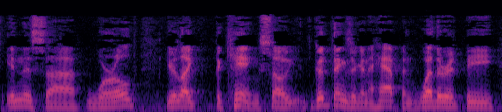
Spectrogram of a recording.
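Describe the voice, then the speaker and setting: A man talks as a guest on a podcast. His voice sits at a middle pitch, and he speaks in a plain, matter-of-fact way while making his case. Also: normal speed. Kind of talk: casual chat.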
